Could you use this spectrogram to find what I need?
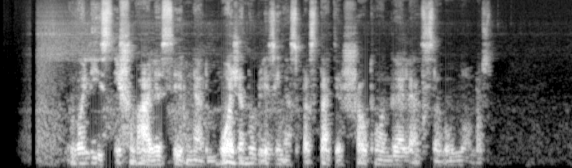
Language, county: Lithuanian, Vilnius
